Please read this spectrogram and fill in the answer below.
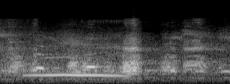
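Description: A flock of flamingos calling: many short overlapping calls, several a second, with one longer steady note near the start lasting about a second.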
